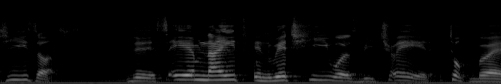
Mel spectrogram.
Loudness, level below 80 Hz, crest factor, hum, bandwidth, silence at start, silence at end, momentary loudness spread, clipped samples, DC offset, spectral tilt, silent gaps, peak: -44 LUFS; -62 dBFS; 20 dB; none; 12.5 kHz; 0 s; 0 s; 15 LU; under 0.1%; under 0.1%; -4 dB/octave; none; -26 dBFS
